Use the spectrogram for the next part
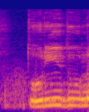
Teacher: را کے نیچے زیر را کو باریک پڑھیں گے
